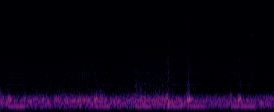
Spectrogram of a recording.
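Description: Steady low rumble of background noise on an open video-call microphone, with a few faint clicks.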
